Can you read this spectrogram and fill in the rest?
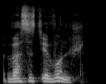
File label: german voice; wyrmsun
